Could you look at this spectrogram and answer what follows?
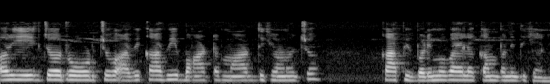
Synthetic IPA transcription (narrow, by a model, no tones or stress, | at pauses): ɔːɾeːk̚d͡ʒoɾoːɖt͡ʃʰoabikaːpibãːʈmaːʈ̚d̪ɪkʰeːɽ̃ot͡ʃʰo | kaːpʰibɐɽimoːbaːɪlakɐ̃mpənid̪ɪkʰaːñi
